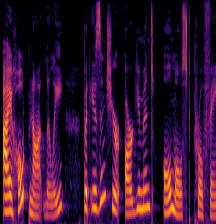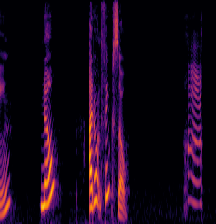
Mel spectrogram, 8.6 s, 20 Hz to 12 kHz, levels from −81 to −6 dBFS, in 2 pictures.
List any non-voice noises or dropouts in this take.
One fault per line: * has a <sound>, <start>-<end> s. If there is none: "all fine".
* has a breath, 8.0-8.4 s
